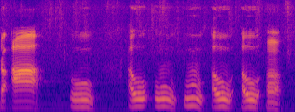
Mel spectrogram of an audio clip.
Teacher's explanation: जिन स्वरों के उच्चारण में जीभ के पीछे के भाग में सक्रिय होता है वे पर्श स्वर कहलाते हैं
